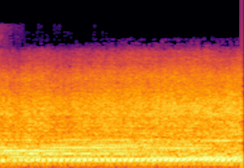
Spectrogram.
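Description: Propeller airplanes drone overhead in a steady, loud engine roar with a low throbbing hum, continuous throughout and with no voices.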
